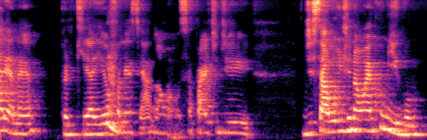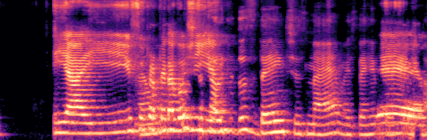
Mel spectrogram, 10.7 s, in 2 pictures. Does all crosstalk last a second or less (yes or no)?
no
